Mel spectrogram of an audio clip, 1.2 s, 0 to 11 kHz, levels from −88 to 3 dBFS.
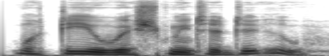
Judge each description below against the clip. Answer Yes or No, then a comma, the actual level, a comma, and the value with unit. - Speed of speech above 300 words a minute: Yes, fast, 340 wpm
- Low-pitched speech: Yes, low, 130 Hz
